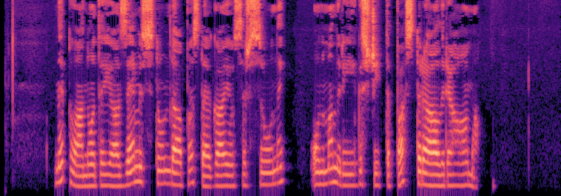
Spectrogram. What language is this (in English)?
Latvian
